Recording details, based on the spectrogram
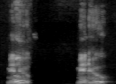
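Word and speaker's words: Min Huh: I'm pronouncing that right. Min Hu.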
